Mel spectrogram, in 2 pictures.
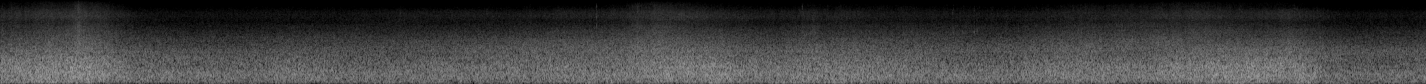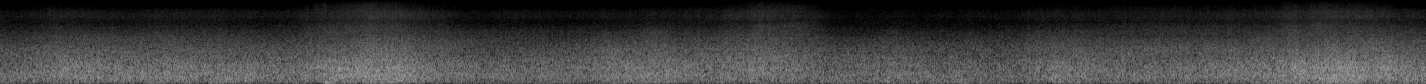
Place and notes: Beach, Sound of the waves, High tide time, Zoom H2n MS+XY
